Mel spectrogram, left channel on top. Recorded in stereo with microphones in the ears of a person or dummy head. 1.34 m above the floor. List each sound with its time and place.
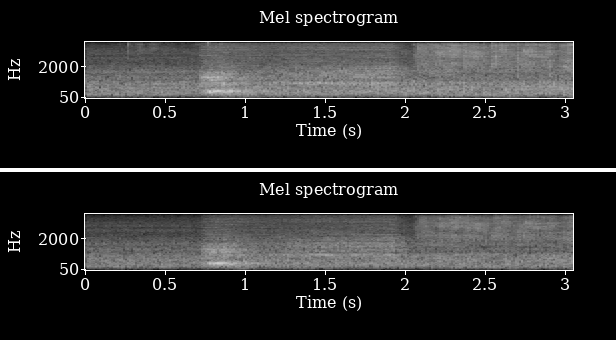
0.7 s a toilet flushing: 70° left (ahead or behind), 0.9 m
2.0 s tearing paper: 50° left (ahead or behind), 0.7 m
